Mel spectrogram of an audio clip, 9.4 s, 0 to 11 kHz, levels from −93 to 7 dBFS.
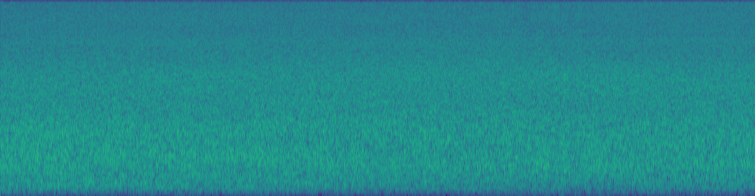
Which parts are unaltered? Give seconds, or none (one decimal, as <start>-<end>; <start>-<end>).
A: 0.0-6.5; 7.6-9.4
